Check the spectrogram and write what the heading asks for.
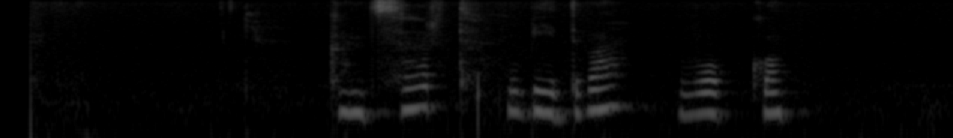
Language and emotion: Russian, neutral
